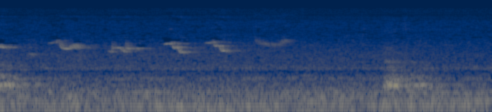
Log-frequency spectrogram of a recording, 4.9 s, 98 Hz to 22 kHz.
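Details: Wild, free rufous-bellied thrush recorded 15 November 2020, giving a phrase of about six clear whistled notes, some rising and some falling, across three seconds against a constant low background hum.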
